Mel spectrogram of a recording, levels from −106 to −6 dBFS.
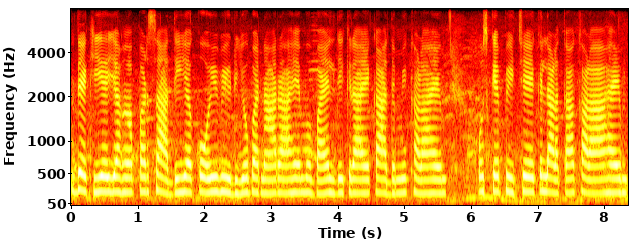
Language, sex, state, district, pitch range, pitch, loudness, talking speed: Hindi, female, Himachal Pradesh, Shimla, 210-225 Hz, 215 Hz, -15 LUFS, 170 wpm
